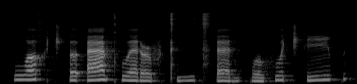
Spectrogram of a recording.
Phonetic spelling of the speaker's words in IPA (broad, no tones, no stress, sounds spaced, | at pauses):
w ʌ x t͡ʃʼ ə ʔ æ kʷʰ ɛ ɾ ə˞ f tʼ i̤ t͡sʼ ɛ ɾ ṳ p ʊ xʷ ʌ t͡ʃʼ i p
